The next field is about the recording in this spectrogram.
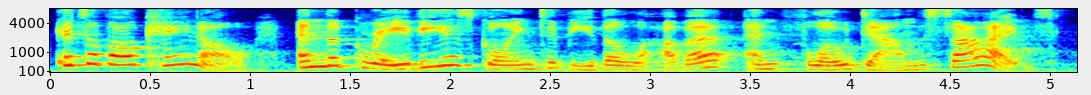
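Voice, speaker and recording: A woman's voice: fairly high pitch, big pitch swings, moderate pace, darkish tone, voice pushed up. A woman voicing a little girl bear cub in a children's storybook, eager and pleading. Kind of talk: children's storybook read-aloud.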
